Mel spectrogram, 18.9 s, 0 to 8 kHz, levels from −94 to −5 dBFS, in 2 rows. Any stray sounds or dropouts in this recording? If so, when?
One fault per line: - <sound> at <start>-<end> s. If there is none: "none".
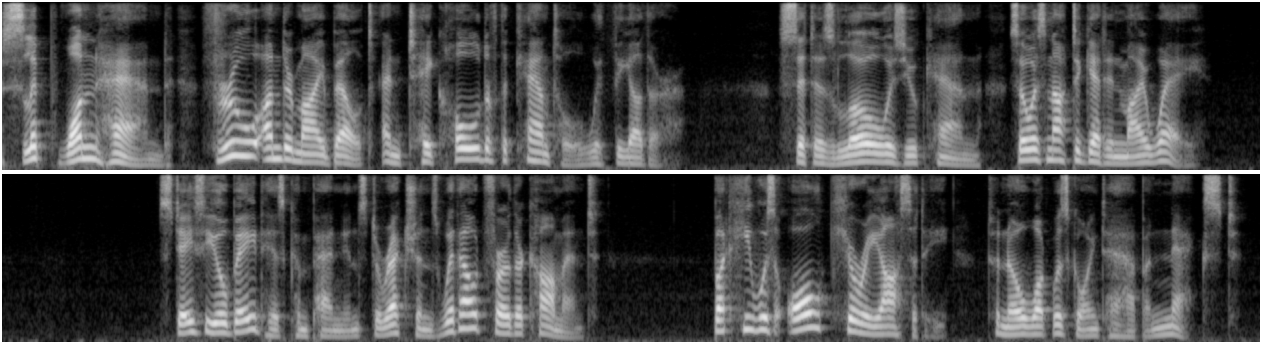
none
